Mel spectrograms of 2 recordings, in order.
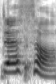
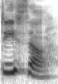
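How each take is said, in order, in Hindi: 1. पहला स्वर छोटी 'e' ध्वनि है। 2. पहला स्वर लंबी 'ee' ध्वनि है। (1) "इट्स टेसा।" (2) "पूरी दुनिया के सामने मेरा नाम गलत बोला यार।"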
